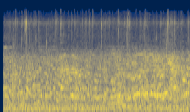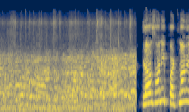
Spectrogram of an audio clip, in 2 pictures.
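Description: A fire crackles as it burns.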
